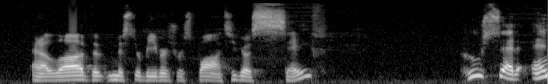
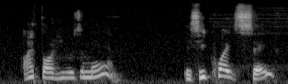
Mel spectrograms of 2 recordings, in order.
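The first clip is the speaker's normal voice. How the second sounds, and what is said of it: Cute little British accent. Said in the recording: “Imagine a cute little British accent.”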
